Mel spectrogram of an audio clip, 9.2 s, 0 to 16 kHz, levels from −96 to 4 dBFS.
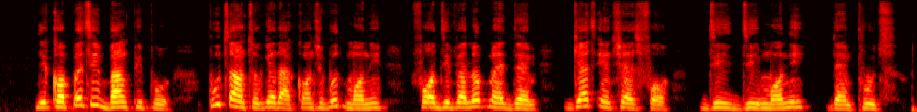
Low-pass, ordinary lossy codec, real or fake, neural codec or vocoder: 14.4 kHz; none; fake; vocoder, 44.1 kHz, 128 mel bands, Pupu-Vocoder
